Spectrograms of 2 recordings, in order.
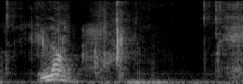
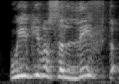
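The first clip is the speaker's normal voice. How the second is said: eager sailors; 11 semitones higher, 5 dB louder, faster than usual. A narrator's reading. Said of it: "asked the sailors".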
